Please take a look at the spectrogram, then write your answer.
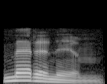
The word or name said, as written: metonym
